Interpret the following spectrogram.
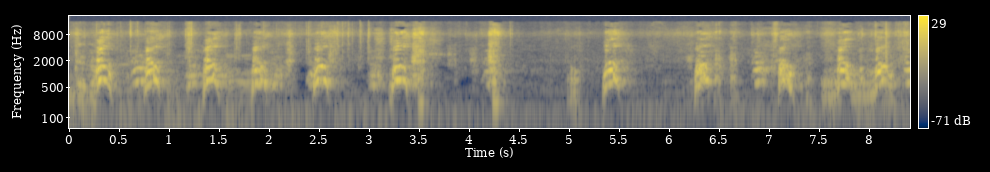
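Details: Very small Shih Tzu at a stud session in Pangasinan, giving a run of short, sharp barks and yips, roughly one or two each second with brief pauses, while people talk quietly in the background.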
